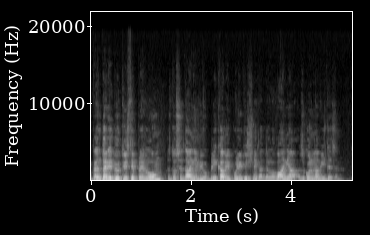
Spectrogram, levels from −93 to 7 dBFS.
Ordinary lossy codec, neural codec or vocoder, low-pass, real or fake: none; vocoder, 44.1 kHz, 128 mel bands every 512 samples, BigVGAN v2; 19.8 kHz; fake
